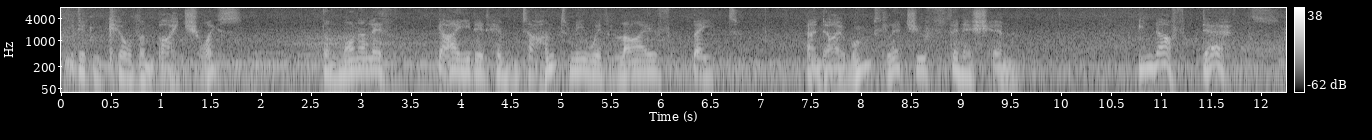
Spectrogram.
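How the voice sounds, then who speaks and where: Slow, solemn wasteland doctor. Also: male voice, mid-range voice, big pitch swings, background noise. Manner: measured, solemn, deliberate. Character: calm, principled male doctor of the wasteland. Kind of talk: dramatic video game dialogue.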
